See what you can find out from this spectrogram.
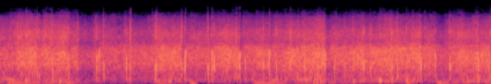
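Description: Steady applause from an audience, a dense crackle of many hands clapping at an even, sustained loudness for several seconds with no voices rising above it.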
